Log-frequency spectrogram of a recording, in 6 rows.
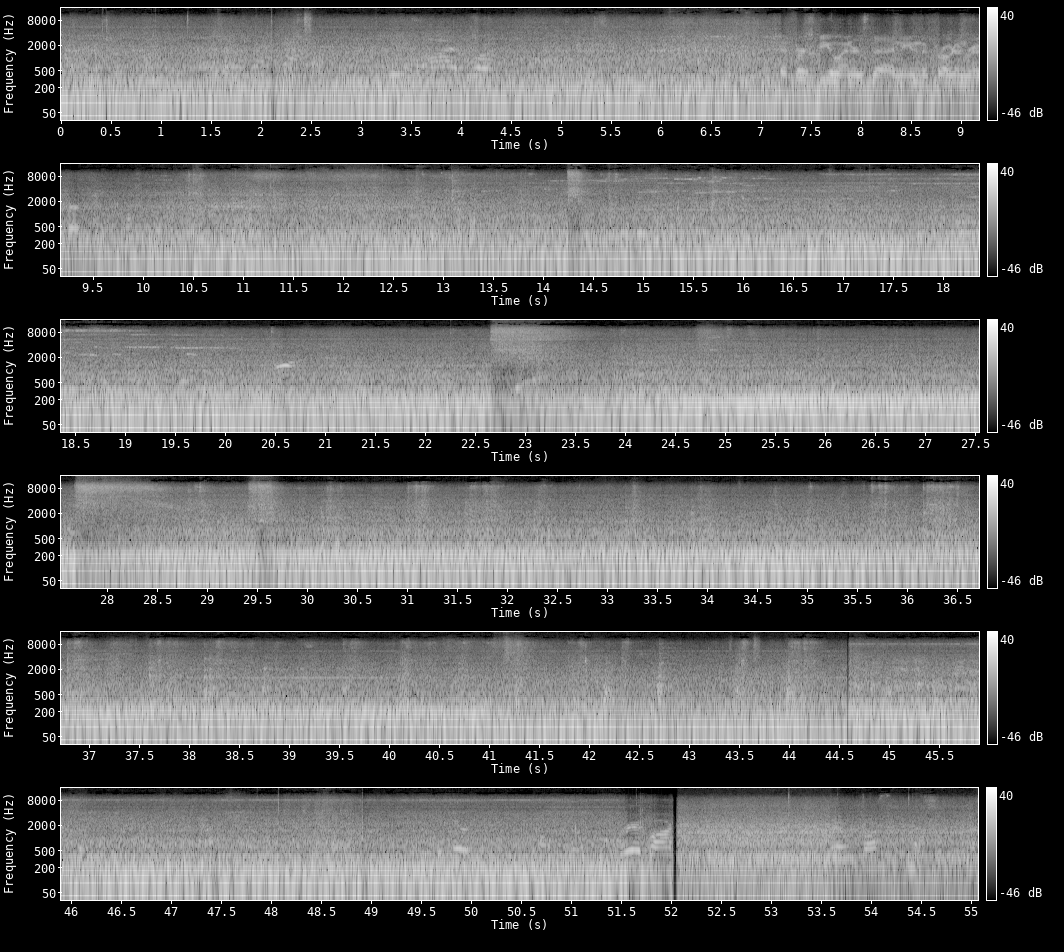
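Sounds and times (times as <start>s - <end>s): train wheels rumbling on rail: 0.0s - 55.0s
hissing or wheel squeal: 13.4s - 20.8s.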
